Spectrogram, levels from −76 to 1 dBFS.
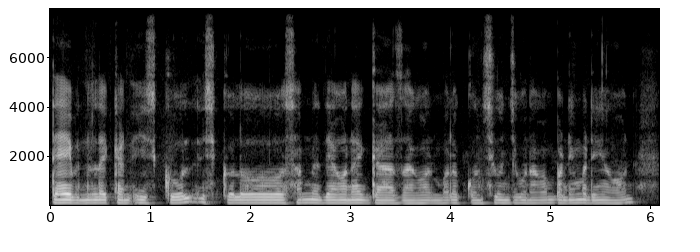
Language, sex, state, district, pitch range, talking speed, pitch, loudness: Chakma, male, Tripura, Dhalai, 110-115 Hz, 165 wpm, 115 Hz, -21 LUFS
